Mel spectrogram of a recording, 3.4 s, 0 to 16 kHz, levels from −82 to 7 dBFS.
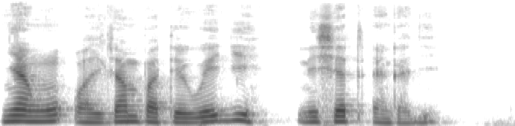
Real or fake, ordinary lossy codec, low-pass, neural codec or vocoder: real; none; 14.4 kHz; none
